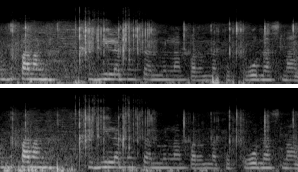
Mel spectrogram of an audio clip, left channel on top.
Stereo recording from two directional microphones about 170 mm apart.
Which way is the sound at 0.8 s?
65° right (ahead or behind).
